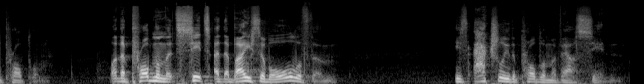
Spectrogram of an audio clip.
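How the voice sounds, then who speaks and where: Speaking at a fairly quick pace with an Australian accent, this voice has a dark, mellow tone and very wide pitch swings. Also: man. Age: 40s. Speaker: preacher. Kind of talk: sermon. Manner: repeats words, halting.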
